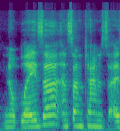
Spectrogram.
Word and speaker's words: Nobleza: i should say it no blessa no bless uh okay yes okay so the z is pronounced as an s oh okay wow okay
